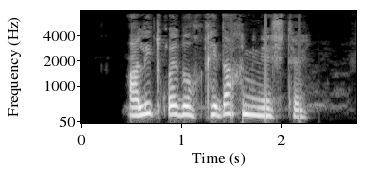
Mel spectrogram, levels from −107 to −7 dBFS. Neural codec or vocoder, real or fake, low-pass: none; real; 7.2 kHz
